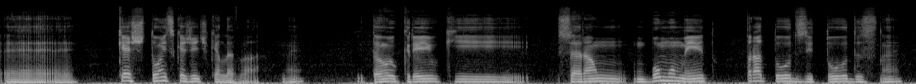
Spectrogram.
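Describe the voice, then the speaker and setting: A man of medium pitch speaks at a very slow pace with long, frequent pauses and ordinary pitch variation. His loudness stays very even, and audible room echo surrounds the voice. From Brazil, Ceará (Crateús). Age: 50s. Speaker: mayoral candidate. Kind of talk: interview.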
